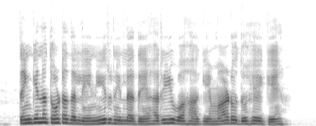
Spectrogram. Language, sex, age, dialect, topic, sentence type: Kannada, female, 56-60, Coastal/Dakshin, agriculture, question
